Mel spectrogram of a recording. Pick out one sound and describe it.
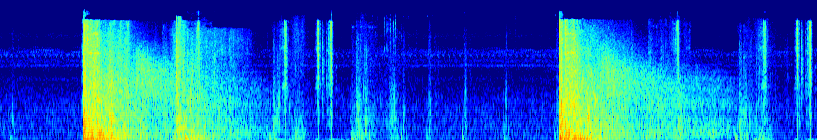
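A sniper rifle fires single loud shots that ring out and fade.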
